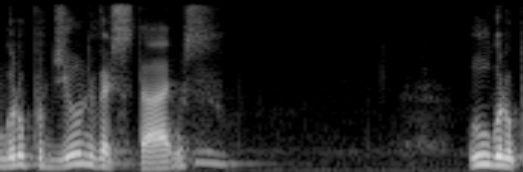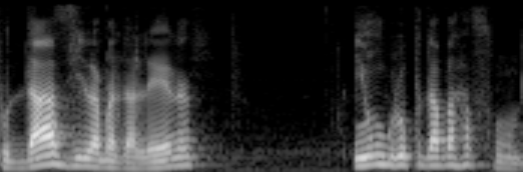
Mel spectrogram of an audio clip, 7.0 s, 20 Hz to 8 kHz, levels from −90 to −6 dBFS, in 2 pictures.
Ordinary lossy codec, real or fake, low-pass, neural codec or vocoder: none; fake; 7.2 kHz; autoencoder, 48 kHz, 128 numbers a frame, DAC-VAE, trained on Japanese speech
